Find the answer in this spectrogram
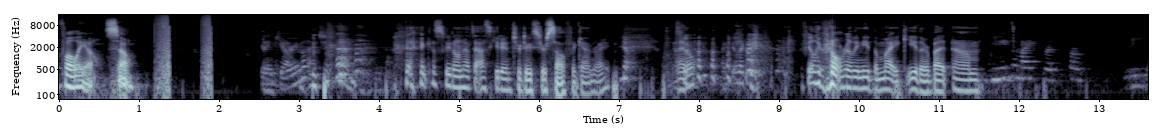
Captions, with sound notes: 0:11:13 S?: Thank you very much. [chuckle] 0:11:18 I guess we don't have to ask you to introduce yourself again, right?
